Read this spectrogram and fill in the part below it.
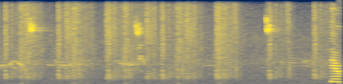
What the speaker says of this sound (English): There are horses here too.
